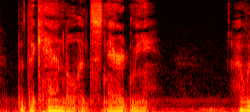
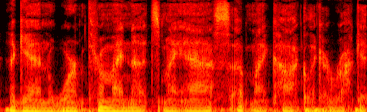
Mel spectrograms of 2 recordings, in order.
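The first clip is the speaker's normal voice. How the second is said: ordinary delivery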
